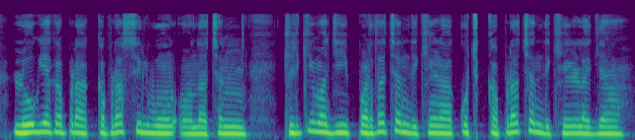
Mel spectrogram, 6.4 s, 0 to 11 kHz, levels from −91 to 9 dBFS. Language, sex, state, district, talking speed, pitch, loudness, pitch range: Kumaoni, male, Uttarakhand, Uttarkashi, 170 wpm, 175 Hz, -15 LUFS, 165-190 Hz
